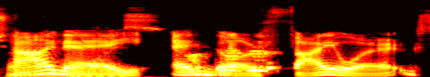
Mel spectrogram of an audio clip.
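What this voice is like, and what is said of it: Put-on camp accent. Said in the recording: “That's like my gay camp accent”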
